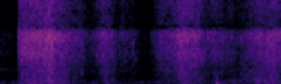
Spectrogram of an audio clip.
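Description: Crinkling and rustling of packaging as fat-quarter fabric is handled, in several short swells.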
